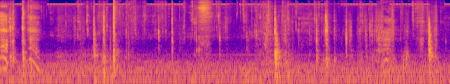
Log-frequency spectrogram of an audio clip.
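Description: People eating with their hands outdoors: scattered light clicks and taps of plastic food containers and a spoon being handled, over a steady low rumble.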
